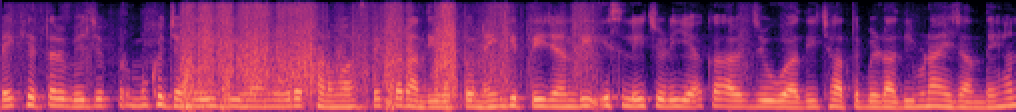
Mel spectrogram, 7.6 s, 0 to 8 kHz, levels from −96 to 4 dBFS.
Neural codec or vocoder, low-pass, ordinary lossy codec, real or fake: none; 7.2 kHz; none; real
